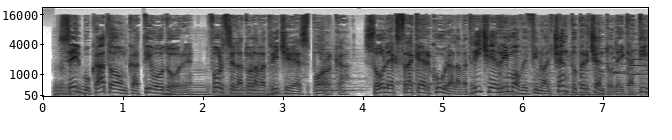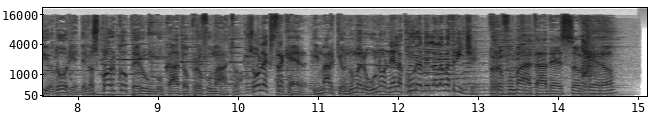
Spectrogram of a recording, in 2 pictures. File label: male italian comercial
